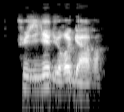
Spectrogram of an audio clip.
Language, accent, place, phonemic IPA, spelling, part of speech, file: French, France, Lyon, /fy.zi.je dy ʁ(ə).ɡaʁ/, fusiller du regard, verb, LL-Q150 (fra)-fusiller du regard.wav
- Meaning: to look daggers at, to stare daggers at, to throw a death stare at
